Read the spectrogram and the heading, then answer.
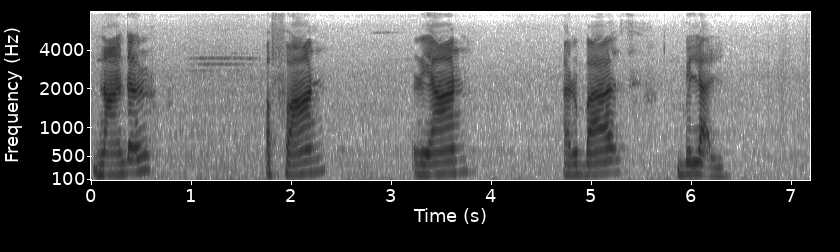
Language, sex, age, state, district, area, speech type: Urdu, female, 60+, Delhi, North East Delhi, urban, spontaneous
